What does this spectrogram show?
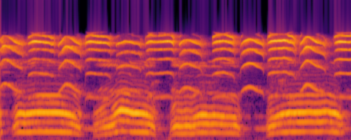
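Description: A Cocker Spaniel sings in long, wavering howls that arch up and fall back in pitch.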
